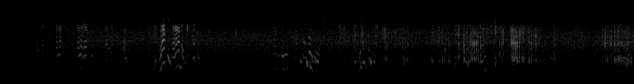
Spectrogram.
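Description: Snow squeaking and crunching, with small clicks and scrapes of a snowboard and its bindings being handled, over a steady high hiss. The loudest moment is a quick run of clicks about a second and a half in.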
